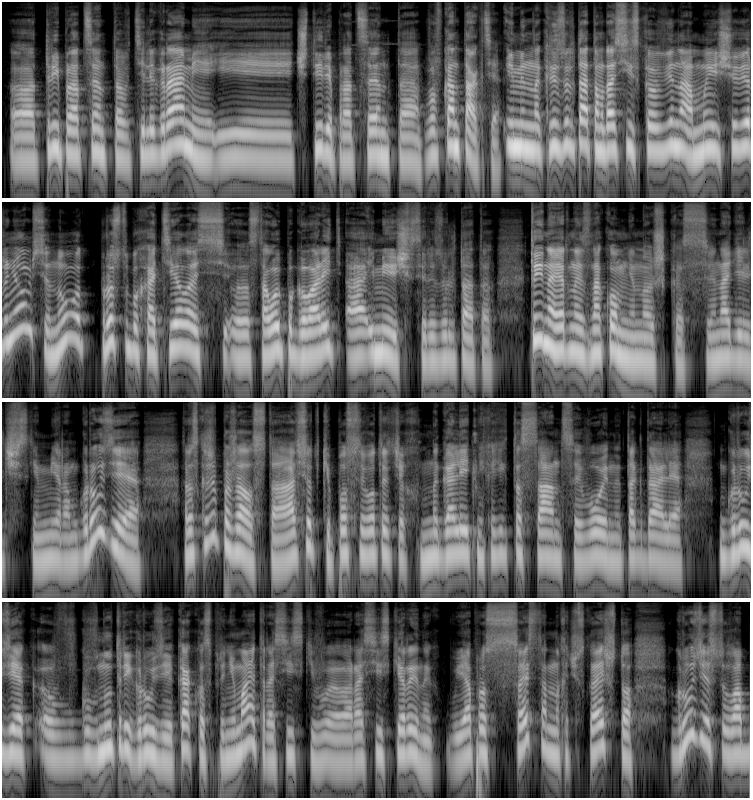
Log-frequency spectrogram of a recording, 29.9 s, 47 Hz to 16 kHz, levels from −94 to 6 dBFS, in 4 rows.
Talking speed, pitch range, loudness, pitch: 130 wpm, 150-195 Hz, -21 LUFS, 170 Hz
